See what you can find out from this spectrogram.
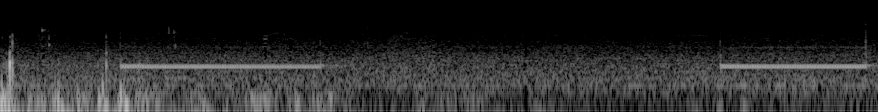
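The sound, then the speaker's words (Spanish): Telephone call being placed: two steady ringing tones, a long one and then another after a pause, over faint background hiss, with a brief click at the start. “vamos a hacer la llamada con la síndico municipal, la licenciada Vanessa Piña”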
